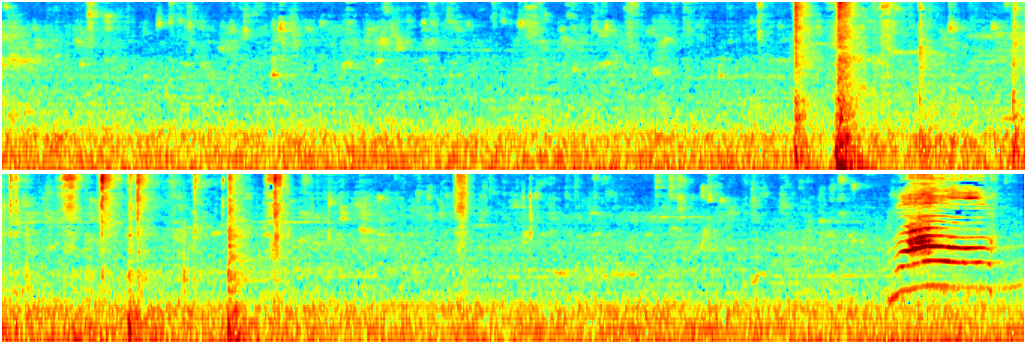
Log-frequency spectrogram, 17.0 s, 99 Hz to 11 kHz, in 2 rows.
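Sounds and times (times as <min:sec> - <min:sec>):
low steady rumble: 0:07.5 - 0:17.0.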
